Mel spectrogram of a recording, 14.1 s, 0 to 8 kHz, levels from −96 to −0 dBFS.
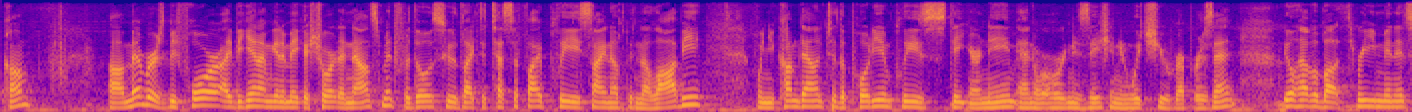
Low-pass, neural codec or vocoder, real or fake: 7.2 kHz; none; real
